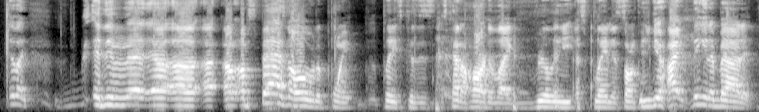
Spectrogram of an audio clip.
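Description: Excitable man, bright and high. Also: fast, gravelly, hardly any pauses. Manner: excitable, rambling with many restarts and fillers. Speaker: podcast co-host. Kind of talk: casual chat.

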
